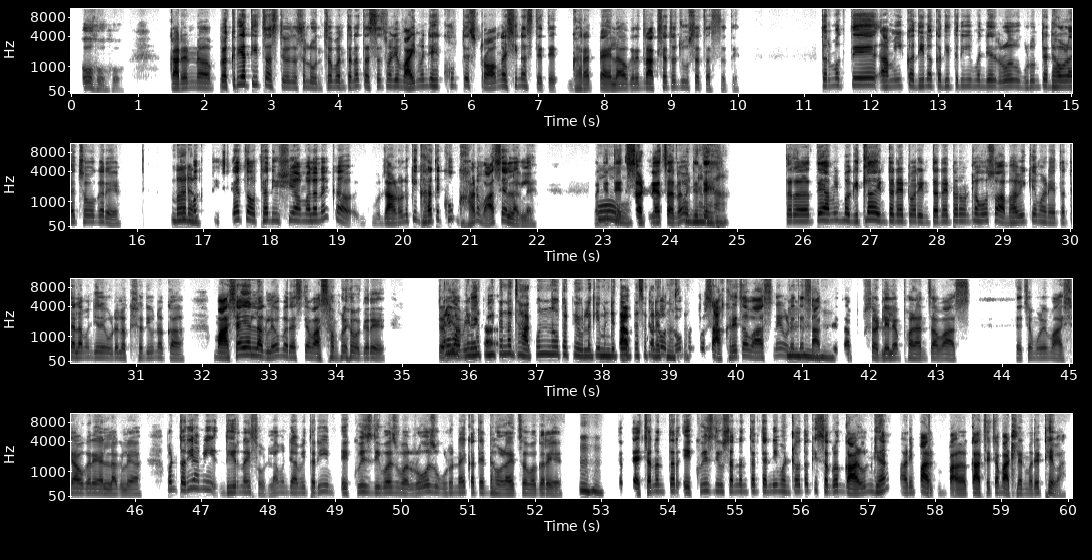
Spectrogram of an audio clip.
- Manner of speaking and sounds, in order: in English: "वाईन"; in English: "स्ट्राँग"; other background noise; laughing while speaking: "म्हणजे ते"; in English: "इंटरनेटवर. इंटरनेटवर"; laughing while speaking: "वासामुळे वगैरे"; tapping
- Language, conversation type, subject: Marathi, podcast, एखादा प्रयोग फसला तरी त्यातून तुम्ही काय शिकता?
